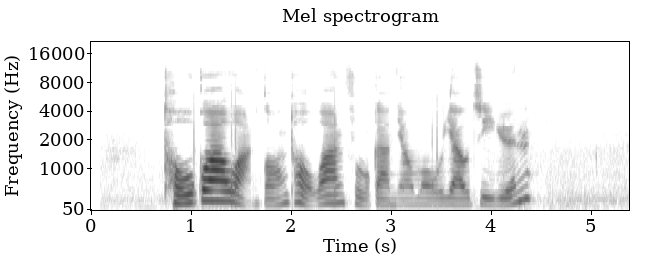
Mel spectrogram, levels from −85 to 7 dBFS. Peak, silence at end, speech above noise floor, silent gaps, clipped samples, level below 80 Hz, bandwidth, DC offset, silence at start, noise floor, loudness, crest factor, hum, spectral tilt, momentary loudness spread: -4 dBFS; 1 s; 43 dB; none; under 0.1%; -82 dBFS; 12 kHz; under 0.1%; 0.75 s; -70 dBFS; -25 LUFS; 24 dB; none; -6 dB/octave; 24 LU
